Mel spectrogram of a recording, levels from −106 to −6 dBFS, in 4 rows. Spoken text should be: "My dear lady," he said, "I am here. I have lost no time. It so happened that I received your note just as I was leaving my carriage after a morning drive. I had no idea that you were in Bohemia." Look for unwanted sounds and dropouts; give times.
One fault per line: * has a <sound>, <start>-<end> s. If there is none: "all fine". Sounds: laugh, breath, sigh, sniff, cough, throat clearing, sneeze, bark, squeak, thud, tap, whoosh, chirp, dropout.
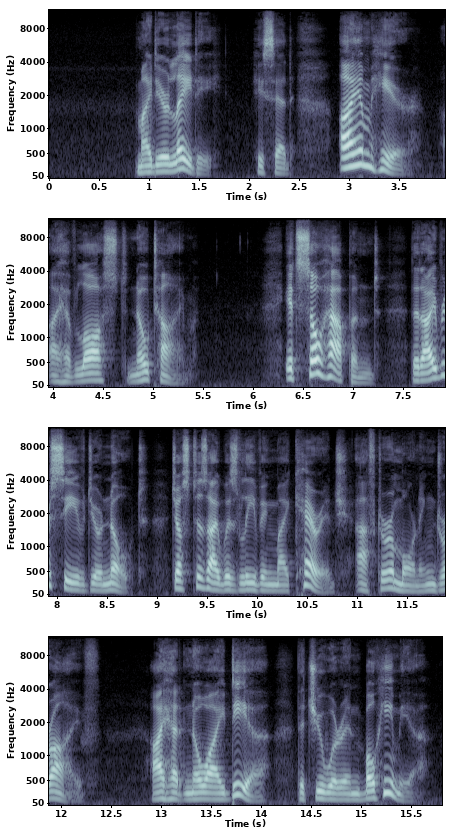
all fine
